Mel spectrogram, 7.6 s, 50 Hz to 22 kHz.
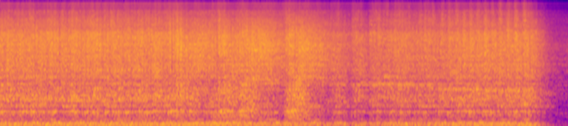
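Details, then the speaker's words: Rebuilt V8 first start on temporary plugs, no tune or timing set yet: loud deep lumpy rumble for about seven seconds, then shut off; it runs but needs tuning. "yeah all right it fired up uh the camera wasn't going this ain't got but about three percent battery left but it did fire up I got to get some plugs and put in it"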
